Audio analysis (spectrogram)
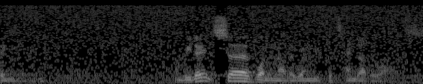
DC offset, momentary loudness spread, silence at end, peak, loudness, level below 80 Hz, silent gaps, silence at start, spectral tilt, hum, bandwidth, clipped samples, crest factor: under 0.1%; 9 LU; 0 s; -20 dBFS; -38 LUFS; -62 dBFS; none; 0 s; -3 dB/octave; 50 Hz at -65 dBFS; 17 kHz; under 0.1%; 20 dB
